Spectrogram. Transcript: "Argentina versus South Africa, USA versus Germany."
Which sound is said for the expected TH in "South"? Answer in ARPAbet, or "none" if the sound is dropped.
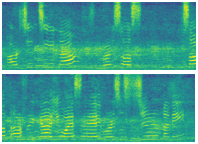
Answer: T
